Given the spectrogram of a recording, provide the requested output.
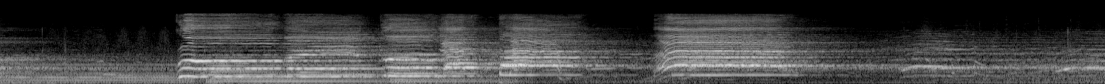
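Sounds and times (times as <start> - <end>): man singing amplified: 0.0 - 8.7
faint crowd: 0.0 - 11.0.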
